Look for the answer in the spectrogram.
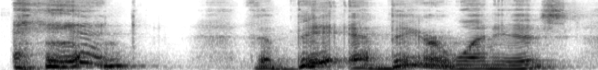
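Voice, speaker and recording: A woman's voice: mid-range voice, big pitch swings, slow, gravelly, warm tone. A woman, older, giving a spiritual talk in a musing way, chanting mantras now and then. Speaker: spiritual teacher.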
